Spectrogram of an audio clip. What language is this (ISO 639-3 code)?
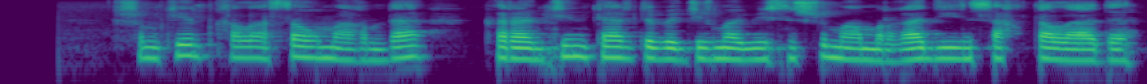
kaz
